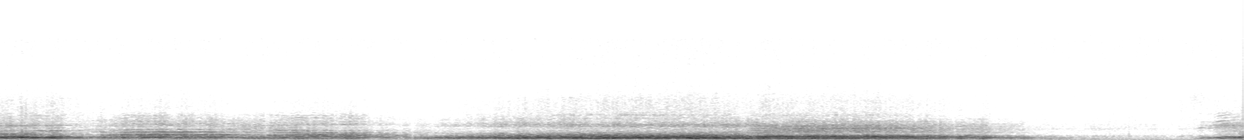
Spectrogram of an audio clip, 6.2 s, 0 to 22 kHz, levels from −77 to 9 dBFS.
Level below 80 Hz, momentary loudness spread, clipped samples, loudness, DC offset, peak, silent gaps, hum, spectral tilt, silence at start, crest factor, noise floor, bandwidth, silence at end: -62 dBFS; 15 LU; under 0.1%; -22 LUFS; under 0.1%; -4 dBFS; none; 50 Hz at -60 dBFS; -7.5 dB/octave; 0 s; 18 dB; -55 dBFS; 7 kHz; 0 s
